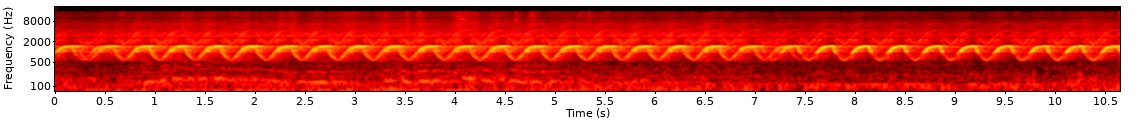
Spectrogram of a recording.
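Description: An ambulance siren wails rapidly and steadily close by.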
